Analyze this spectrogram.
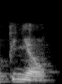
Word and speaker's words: Pinhão: Oui, donc c'est la Quinta, donc la ferme ou le domaine, da Costa do Pinhão. C'est comme ça qu'on le prononce, là, mais pignon, c'est le pain, le pignon, la noix de pain.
